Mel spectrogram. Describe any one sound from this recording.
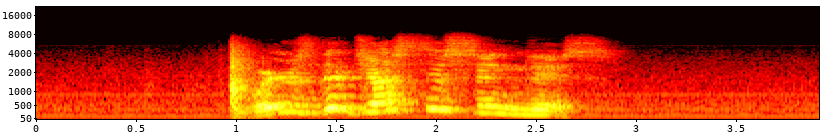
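A man speaks loudly and briefly, close by.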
